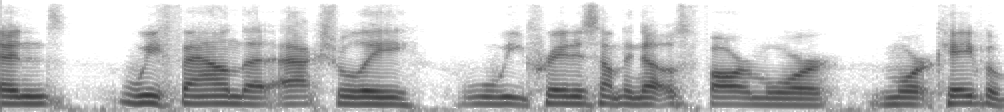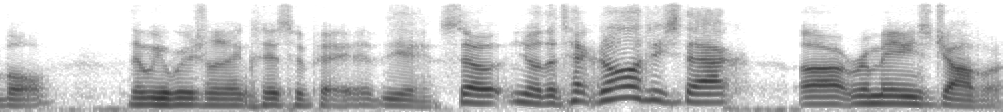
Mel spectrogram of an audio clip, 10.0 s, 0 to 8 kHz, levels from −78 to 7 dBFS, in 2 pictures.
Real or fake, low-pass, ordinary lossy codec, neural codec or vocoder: fake; 7.2 kHz; Opus, 32 kbps; codec, 16 kHz in and 24 kHz out, 0.9 kbps, LongCat-Audio-Codec, four codebook decoder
